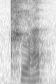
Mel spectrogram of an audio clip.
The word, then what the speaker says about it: ครับ: However, for this word, the vowel sound is R, not N, R. So this word, ครับ it's pronounced, follow me, ครับ not ครับ. No, swallow the ending consonant sound.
